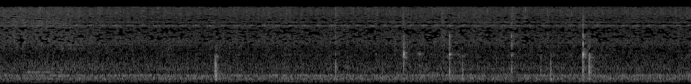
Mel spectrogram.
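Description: Guava halwa sizzling softly in ghee in a kadhai, with half a dozen faint clicks scattered through.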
